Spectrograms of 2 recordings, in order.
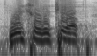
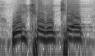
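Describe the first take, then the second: No difference in how they are said.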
